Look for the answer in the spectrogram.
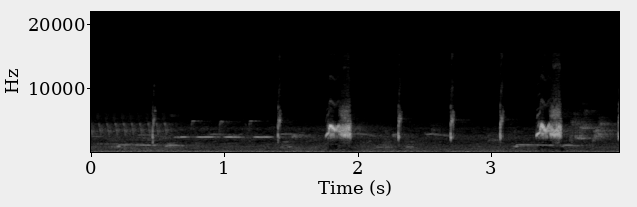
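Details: Javanese long-tailed shrike giving scattered high notes: thin level whistles, sharp isolated clicks at irregular intervals, and two loud rasping bursts a second and a half apart over a quiet background.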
